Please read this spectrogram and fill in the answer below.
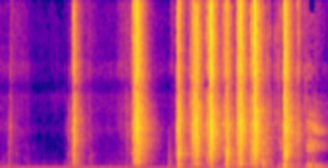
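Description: Toy foam-dart blaster firing: a single sharp shot about a second in, another shortly after, then a rapid volley of about nine shots at around six or seven a second.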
